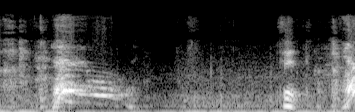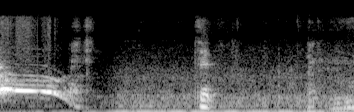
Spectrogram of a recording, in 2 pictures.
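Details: Max the Beagle lets out loud, ringing barks. One is long and falls in pitch; shorter yelps come between them. Human voices and household noise sit in the background.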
